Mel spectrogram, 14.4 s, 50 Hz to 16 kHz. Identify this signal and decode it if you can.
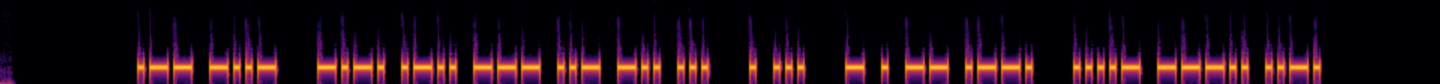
Morse code, heard as a keyed tone, about 20 wpm, 700 Hz. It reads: WX CLOUDS ES TEMP 48F
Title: Practice QSO - Exchange 2 - Info - 20wpm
